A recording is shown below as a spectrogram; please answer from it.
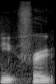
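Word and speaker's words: Mutfruit: And as we make our way to this corner, I've put loads of mut and some water generators. And yes, I know it's pronounced mute fruit, but I say mut because I like to annoy certain individuals with it.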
